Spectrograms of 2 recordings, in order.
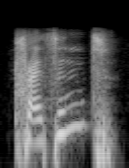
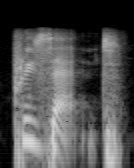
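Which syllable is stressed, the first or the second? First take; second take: first; second. First: The stress is on the first syllable. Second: The stress is on the second syllable. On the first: It names a thing. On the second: It names an action.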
